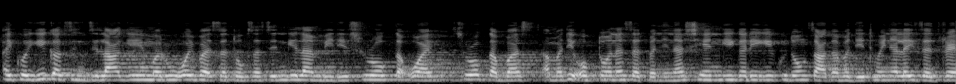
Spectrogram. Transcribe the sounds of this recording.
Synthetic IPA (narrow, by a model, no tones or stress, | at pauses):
ɐjkʰojɡikɐk̚siŋzilaɡimɐɾuojbɐsɐtʰːok̚sɐsinɡilɐmbidisuɾok̚tɐʔojsuɾok̚tɐbɐsɐmɐdiok̚tonɐzɐt̚pɐninɐsenɡiɡɐɾiɡikʰudoŋsadɐbɐditʰojnɐlɐjd͡ʒɐdɾe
